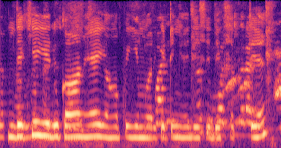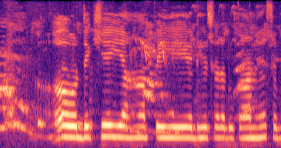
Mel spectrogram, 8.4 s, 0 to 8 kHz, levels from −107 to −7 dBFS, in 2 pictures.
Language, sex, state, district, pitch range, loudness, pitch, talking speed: Maithili, female, Bihar, Purnia, 215-235 Hz, -17 LUFS, 225 Hz, 165 wpm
